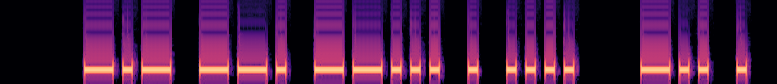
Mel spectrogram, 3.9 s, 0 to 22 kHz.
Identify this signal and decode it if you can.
Morse code, heard as a keyed tone, about 25 wpm, 700 Hz. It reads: KG7EH DE
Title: USA Callsign DE Callsign - 5 Characters - 25wpm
